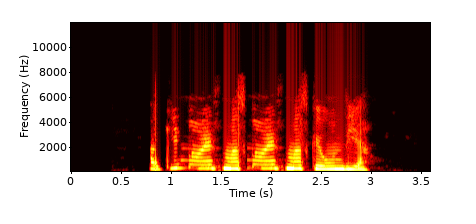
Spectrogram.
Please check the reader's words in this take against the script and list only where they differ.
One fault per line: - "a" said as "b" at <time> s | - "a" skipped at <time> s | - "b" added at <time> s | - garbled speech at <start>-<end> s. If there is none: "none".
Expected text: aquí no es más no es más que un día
none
